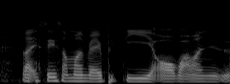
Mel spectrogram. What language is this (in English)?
English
